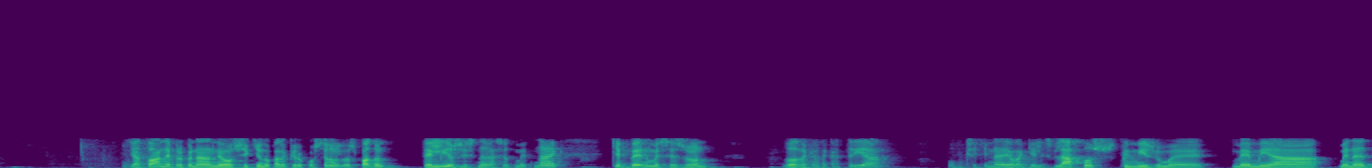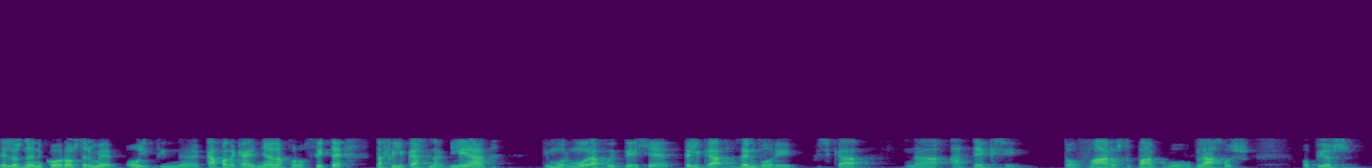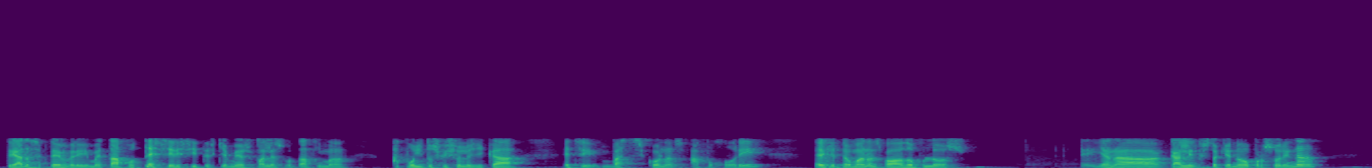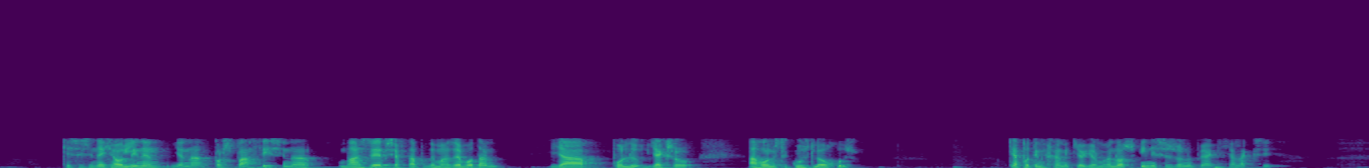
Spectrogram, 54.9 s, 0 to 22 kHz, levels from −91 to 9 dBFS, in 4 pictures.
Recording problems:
high frequencies cut off; severe; nothing above 4 kHz

